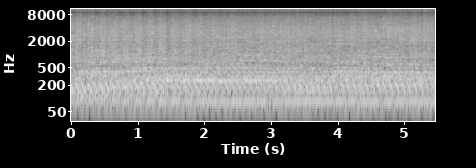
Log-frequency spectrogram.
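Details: 1992 Firebird with LS swap and Holley Terminator X, first start with temporary flex pipe: deep, steady V8 idle with a slightly uneven lope and no knocks; runs, but idle air screw likely still needs adjusting.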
